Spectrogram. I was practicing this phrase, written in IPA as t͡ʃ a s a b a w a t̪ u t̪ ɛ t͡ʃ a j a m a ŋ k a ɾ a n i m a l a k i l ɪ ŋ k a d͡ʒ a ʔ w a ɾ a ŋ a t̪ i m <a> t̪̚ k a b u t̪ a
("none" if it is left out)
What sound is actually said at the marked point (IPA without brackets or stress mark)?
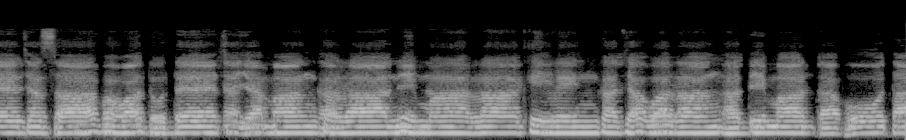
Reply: a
